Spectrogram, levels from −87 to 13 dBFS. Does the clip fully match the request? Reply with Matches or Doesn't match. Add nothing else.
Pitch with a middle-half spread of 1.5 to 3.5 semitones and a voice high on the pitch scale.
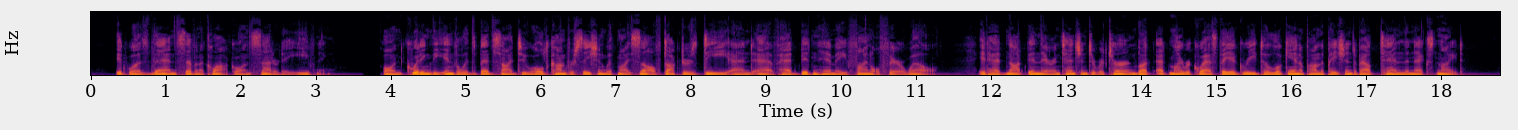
Doesn't match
